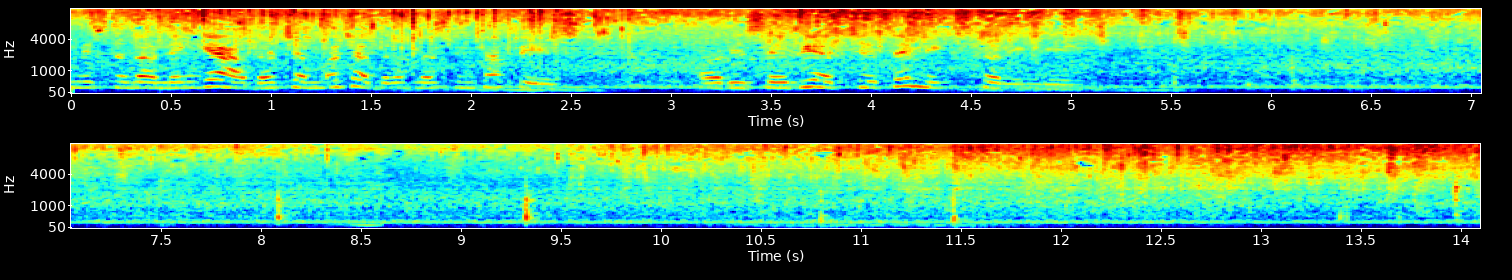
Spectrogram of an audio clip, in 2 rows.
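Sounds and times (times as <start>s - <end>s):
steady low hum: 0.0s - 14.0s
vegetables sizzling in hot oil: 0.0s - 14.0s.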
